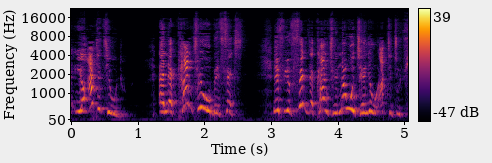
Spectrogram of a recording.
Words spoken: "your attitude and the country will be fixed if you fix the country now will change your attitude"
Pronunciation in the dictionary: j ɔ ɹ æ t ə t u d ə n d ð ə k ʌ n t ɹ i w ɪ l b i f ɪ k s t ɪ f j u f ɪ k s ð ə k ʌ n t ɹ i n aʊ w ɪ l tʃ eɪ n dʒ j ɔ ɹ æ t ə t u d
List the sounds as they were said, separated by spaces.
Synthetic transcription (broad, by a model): j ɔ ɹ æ t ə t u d ə n d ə k ʌ n t ɹ i w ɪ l b i f ɪ k s t ɪ f j u f ɪ k s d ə k ʌ n t ɹ i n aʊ w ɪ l tʃ eɪ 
